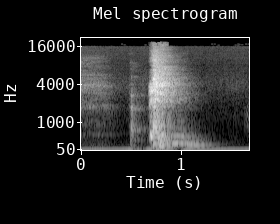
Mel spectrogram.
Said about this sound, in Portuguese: Ai, eu vou espirrar, esperem aí. Ai meu Deus, vou espirrar outra vez.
